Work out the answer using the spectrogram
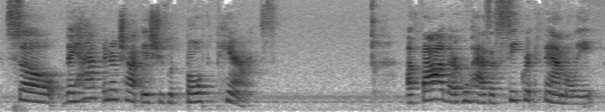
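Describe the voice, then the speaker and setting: In an echoey room with faint background noise, a woman with a mid-range voice does a casual, unscripted tarot reading as the host of her channel. She speaks haltingly, repeats phrases, and addresses both the spirit and the cards.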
